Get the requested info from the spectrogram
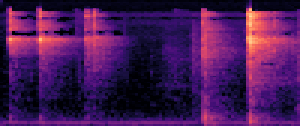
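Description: Casino chips clicking together as they are picked up, stacked and set down on the felt: a few sharp clicks, two near the start and two more about a second and a half in, over a low steady hum.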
